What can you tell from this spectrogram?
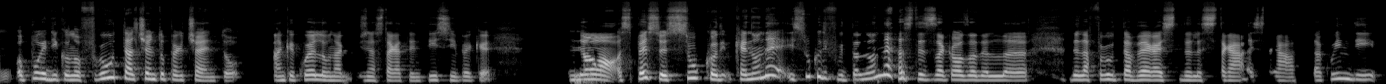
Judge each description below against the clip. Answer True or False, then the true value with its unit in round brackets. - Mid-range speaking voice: False (210 Hz)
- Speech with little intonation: False (3.5 semitones)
